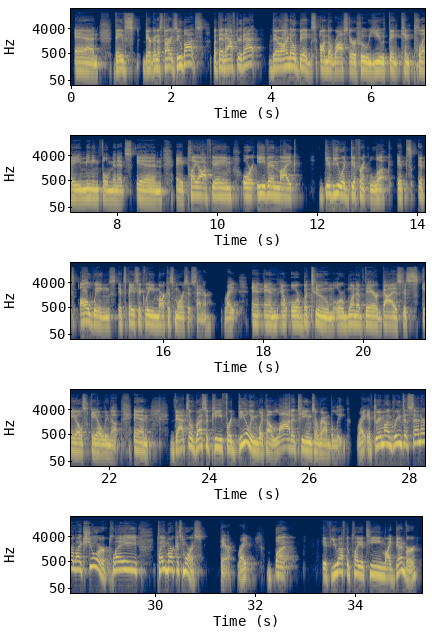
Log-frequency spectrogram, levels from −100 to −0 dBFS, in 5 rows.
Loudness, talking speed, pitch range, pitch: -21 LUFS, 170 wpm, 115-160 Hz, 130 Hz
